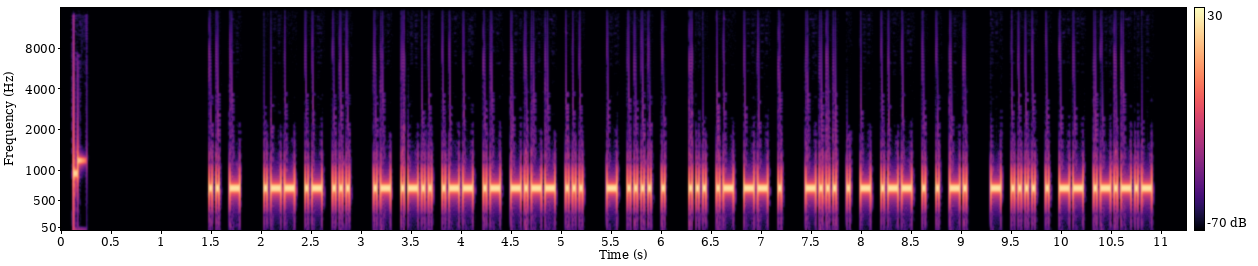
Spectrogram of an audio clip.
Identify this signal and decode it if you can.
Morse code, heard as a keyed tone, about 36 wpm, 700 Hz. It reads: IT WAS ALWAYS THE SAME BETWEEN THEM.
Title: Sentences from Top 1000 Words - Review Part 1 - 35wpm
